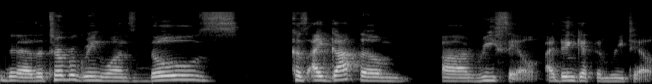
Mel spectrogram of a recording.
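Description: Against a quiet background, someone speaks with an American accent. The pace is fairly slow and the intonation fairly even. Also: woman, fairly low pitch for a woman. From Kenya, then New Jersey (US). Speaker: sneaker enthusiast. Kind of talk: casual chat.

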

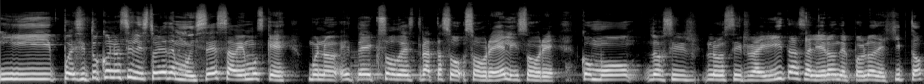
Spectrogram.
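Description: A woman with a dark, mellow tone and fairly high pitch speaks at a moderate pace, with fairly even intonation and very even loudness. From Mexico, Guadalajara. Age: 20s. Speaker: youth preacher, church staff. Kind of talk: sermon. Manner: casual, conversational.

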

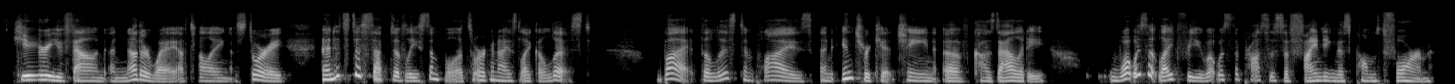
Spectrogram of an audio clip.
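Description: In an ordinary speaking voice, a woman with a fairly low pitch talks at a moderate pace with lively intonation, recorded very cleanly against a silent background with a dry, close sound and no echo. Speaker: guest radio host. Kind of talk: radio interview.

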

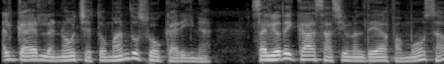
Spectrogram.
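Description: A man's dark, mellow voice at a medium pitch, with ordinary pitch variation. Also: very clean recording, silent background. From Colombia. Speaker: music producer and podcaster. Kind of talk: storytelling narration. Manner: altered narration voice.

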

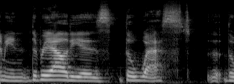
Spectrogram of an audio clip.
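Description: A woman talks with an American accent at a medium pitch. Her pace is fairly slow. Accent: Baltimore accent, fading. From US, Baltimore. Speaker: podcast host. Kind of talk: solo monologue podcast. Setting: home studio.

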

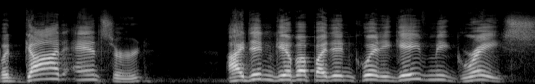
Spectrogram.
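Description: A man with an American accent in a raised, projected voice at a very slow pace. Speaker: pastor. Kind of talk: sermon in church, ending with an altar-call prayer. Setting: church with in-person congregation and online stream. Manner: earnest, warm pastoral delivery with repetition for emphasis.

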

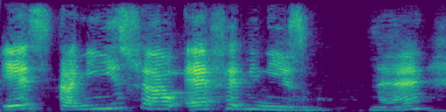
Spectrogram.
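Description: A woman's voice, raised and projected, comes through high-pitched with a bright, sharp tone. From southern Brazil. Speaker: philosophy professor. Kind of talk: panel discussion.

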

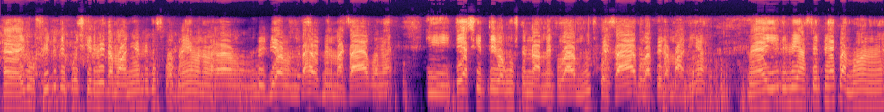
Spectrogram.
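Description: Over noticeable background noise, a man talks very fast at a medium pitch, his loudness very even and his intonation fairly even. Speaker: municipal public works official. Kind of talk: radio interview.

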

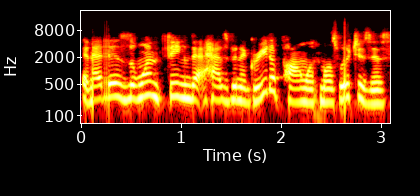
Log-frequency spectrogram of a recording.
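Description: Speaking at a fairly quick pace with a Spanish accent and ordinary pitch variation, a woman sounds dry and close with no echo against a quiet background. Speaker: occult researcher. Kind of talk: interview conversation.

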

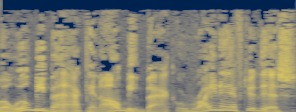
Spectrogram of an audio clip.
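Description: A man speaks with a warm, upbeat tone and some vocal fry. His pitch swings very widely. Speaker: radio host. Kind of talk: 1960 radio dj patter, retro countdown show. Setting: radio show. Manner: warm, upbeat, chatty disc jockey delivery, friendly ad-libs between records.

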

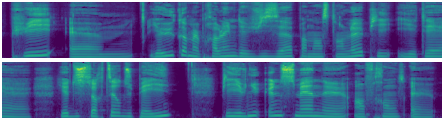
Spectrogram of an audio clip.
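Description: On a very clean recording with a silent background and a dry, close sound with no echo, a woman speaks at a fairly slow pace with medium pitch and ordinary pitch variation. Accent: Quebec. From Quebec, Montreal (Rosemont). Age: 20s. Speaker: interviewee on a dating podcast. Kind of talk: casual interview chat.

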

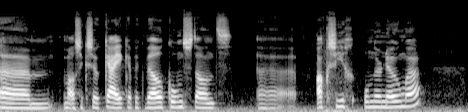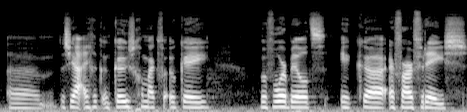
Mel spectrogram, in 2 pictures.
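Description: Pausing long and often, a woman speaks at a fairly slow pace with monotone, flat intonation. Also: medium pitch for a woman. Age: 20s. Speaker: youth worker and student. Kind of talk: casual chat.

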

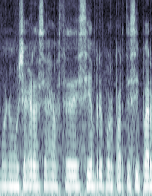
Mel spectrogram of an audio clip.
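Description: Over music in the background, a woman with a fairly low pitch speaks at a very fast pace in a monotone, flat intonation. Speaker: radio host. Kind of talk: radio talk show.

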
